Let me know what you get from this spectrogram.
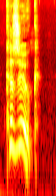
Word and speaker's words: Kashyyyk: It is Life Day, a holiday that is celebrated on Chewbacca's home planet of Kashyyyk, or as they pronounce it in this film, Kazook.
